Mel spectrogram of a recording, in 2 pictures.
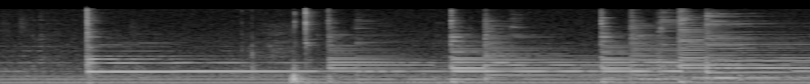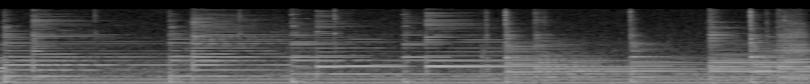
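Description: Fender Duo-Sonic short-scale electric guitar strings plucked one at a time and left to ring while being tuned up to pitch after stretching, starting about a second in with a fresh pluck every second or so at changing pitches.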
